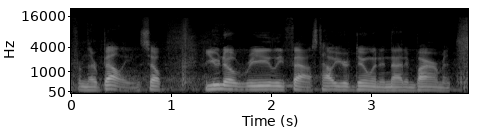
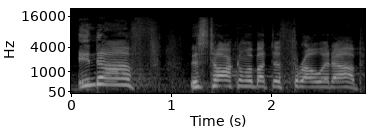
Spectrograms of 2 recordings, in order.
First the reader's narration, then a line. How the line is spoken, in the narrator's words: they would yell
